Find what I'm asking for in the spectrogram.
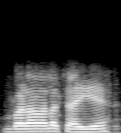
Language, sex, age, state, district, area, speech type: Urdu, male, 30-45, Uttar Pradesh, Muzaffarnagar, urban, conversation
